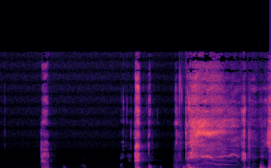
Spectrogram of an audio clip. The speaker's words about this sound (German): Schnappatmung.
